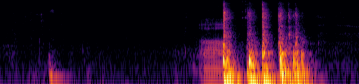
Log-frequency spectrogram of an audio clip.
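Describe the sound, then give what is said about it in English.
After a faint tap, an object knocked by a dog tumbles off a couch and hits the floor with a cluster of loud thuds and clatters in quick succession, then settles. “Sorry, my dog knocked something off the couch.”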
